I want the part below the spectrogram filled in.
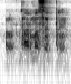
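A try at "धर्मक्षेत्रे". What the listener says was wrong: না, মূর্ধা সহের উচ্চারণ করুন, সে দন্তস্বয়েরই উচ্চারণ হয়ে যাচ্ছে আপনার, ধর্মাক ক্ষেত্রে।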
